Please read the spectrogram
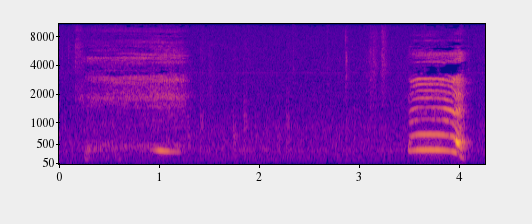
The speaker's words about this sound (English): I just yawned.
